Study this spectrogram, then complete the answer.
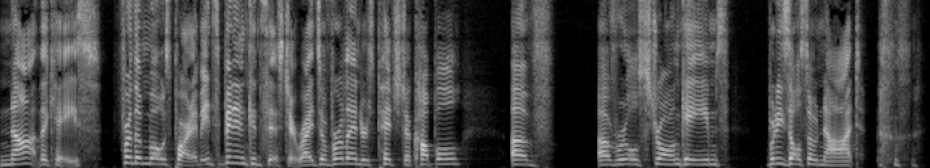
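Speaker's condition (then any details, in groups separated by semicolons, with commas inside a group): No condition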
